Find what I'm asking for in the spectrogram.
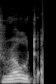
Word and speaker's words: Rode: Das tatsächlich wird das Road ausgesprochen. – Das macht, das ist ein Eigenname. Das macht nichts. Aber da das O so durchgestrichen ist, habe ich es auch mal als Röde verstanden.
